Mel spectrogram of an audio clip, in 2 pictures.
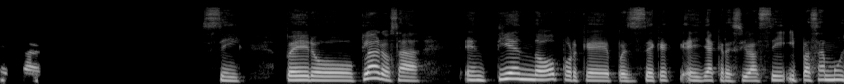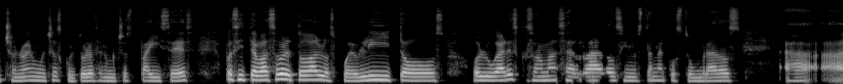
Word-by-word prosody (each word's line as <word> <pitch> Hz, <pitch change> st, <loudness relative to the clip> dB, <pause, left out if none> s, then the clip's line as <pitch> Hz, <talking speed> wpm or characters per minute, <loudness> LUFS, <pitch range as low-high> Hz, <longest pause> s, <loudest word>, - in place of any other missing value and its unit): Exacto. 175 Hz, -3 st, -6 dB, 1.6 s
Sí, 170 Hz, -4 st, -5 dB, 0.4 s
pero, 185 Hz, -3 st, +4 dB
claro, 270 Hz, -1 st, +5 dB
o -, -, -2 dB
sea, 180 Hz, -2 st, 0 dB, 0.4 s
entiendo 225 Hz, +3 st, +4 dB
porque, 180 Hz, -3 st, +1 dB
pues, 165 Hz, -2 st, -1 dB
sé 180 Hz, -2 st, 0 dB
que 190 Hz, +1 st, -4 dB
ella 185 Hz, +1 st, -1 dB
creció 180 Hz, 0 st, -2 dB
así, 175 Hz, +3 st, -1 dB
y 215 Hz, -, -2 dB
pasa 200 Hz, +1 st, -1 dB
mucho, 210 Hz, -4 st, 0 dB
¿no? 175 Hz, -, -2 dB
En 190 Hz, -, -4 dB
muchas 180 Hz, +1 st, -6 dB
culturas, 165 Hz, +2 st, -3 dB
en 165 Hz, -, -6 dB
muchos 160 Hz, +1 st, -7 dB
países, 170 Hz, +2 st, -3 dB, 0.3 s
pues, -, -, -1 dB
si 225 Hz, -, +2 dB
te 210 Hz, -1 st, +3 dB
vas 205 Hz, 0 st, +4 dB
sobre 240 Hz, -2 st, +7 dB
todo 210 Hz, -1 st, +2 dB
a 210 Hz, -, +4 dB
los 190 Hz, -4 st, -1 dB
pueblitos, 180 Hz, 0 st, +1 dB, 0.3 s
o 190 Hz, -, 0 dB
lugares 190 Hz, +4 st, +2 dB
que 175 Hz, -, -19 dB
son 190 Hz, -1 st, -3 dB
más 195 Hz, 0 st, -4 dB
cerrados, 180 Hz, 0 st, -1 dB
y -, -, -5 dB
no 175 Hz, -, -4 dB
están 180 Hz, +3 st, -7 dB
acostumbrados 165 Hz, 0 st, -4 dB, 0.4 s
a 415 Hz, -, -4 dB
185 Hz, 155 wpm, -23 LUFS, 170-200 Hz, 1.6 s, sobre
